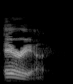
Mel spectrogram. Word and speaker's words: Arion: I say Orion. You say Arion? – Arion. – Okay. You're probably right.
